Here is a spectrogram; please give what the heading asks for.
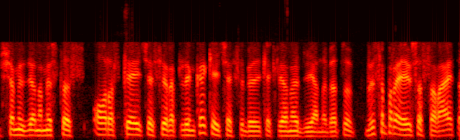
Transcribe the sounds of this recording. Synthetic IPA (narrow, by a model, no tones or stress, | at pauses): ʃʲoːmʲɪsd̪ʲiɛnomʲɪst̪ɐsoːɾɐskʲɛɪt͡ʃʲɛsʲɪɪɾɐpʲlʲɪŋkɐkʲɛɪt͡ʃʲɛsʲɪbʲɛkʲiɛkʋʲiɛnɐd̪ʲiɛnɐbʲɛt̪ʋʲɪsɐpɾɐeːjʊsʲɛsɐʋɐɪt̪ʲɛ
